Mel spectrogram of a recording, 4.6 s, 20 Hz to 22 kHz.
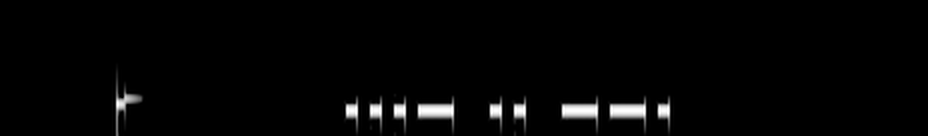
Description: Morse code, heard as a keyed tone, about 20 wpm, 700 Hz. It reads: VIG
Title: USA Call Sign Postfixes - 3 Letters 20wpm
